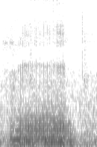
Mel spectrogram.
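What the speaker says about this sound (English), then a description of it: "They're both unconscious, snoring, like right here." Two dogs lying asleep nearby give a faint, low snore, one drawn-out rumbling breath with a soft nasal rasp in a quiet room.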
